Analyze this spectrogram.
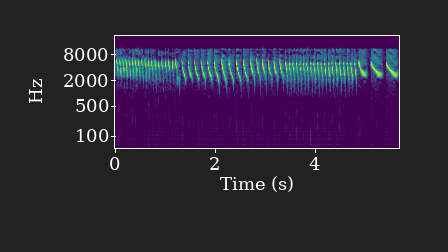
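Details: Canary master song for tutoring other songbirds: rapid high trill shifting into a run of quick descending notes, then another steady trill and three loud downward-sweeping whistles at the end.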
